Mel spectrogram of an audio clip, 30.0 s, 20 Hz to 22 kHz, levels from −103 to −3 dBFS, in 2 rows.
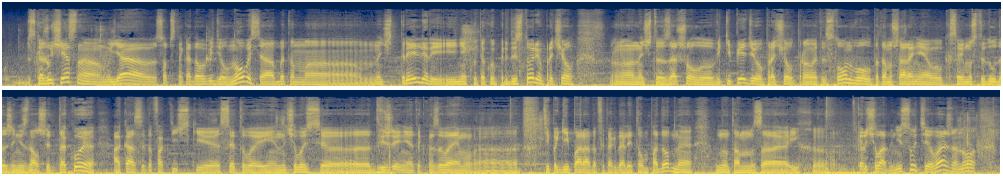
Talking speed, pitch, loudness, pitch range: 130 wpm, 110 Hz, -11 LUFS, 100-120 Hz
